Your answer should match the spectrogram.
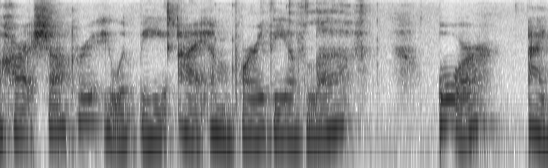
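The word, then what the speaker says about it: Yam: jasmine chamomile and hyssop the mantra for the heart chakra is why I am and it's pronounced iam and during meditation the vowel is drawn out like this yeah alternatively as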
